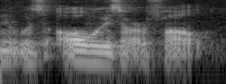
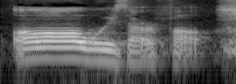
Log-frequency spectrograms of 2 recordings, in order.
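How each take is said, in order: First: Said in the usual way. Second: "Always" stretched out and much louder; loud, drawn-out "Always" to drive it home; stress on ALWAYS. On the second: Real, not acted. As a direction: hit "Always" hard and drag it out slowly. Emphatic repeat of the phrase.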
